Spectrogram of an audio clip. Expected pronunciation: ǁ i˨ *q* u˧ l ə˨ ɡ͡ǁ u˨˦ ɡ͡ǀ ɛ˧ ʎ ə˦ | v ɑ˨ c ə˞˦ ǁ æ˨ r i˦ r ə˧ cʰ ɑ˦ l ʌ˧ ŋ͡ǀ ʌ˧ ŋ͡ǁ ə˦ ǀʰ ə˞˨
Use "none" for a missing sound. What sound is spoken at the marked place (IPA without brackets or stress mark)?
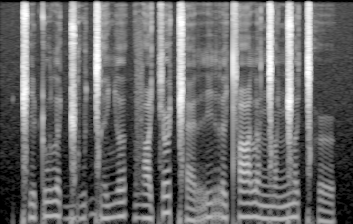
ʈ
